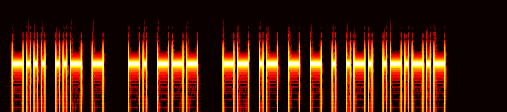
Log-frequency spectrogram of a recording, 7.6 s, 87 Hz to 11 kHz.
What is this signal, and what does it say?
Morse code, heard as a keyed tone, about 22 wpm, 700 Hz. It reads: BUT NO MATTER.
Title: Sentences from Top 700 Words 22wpm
